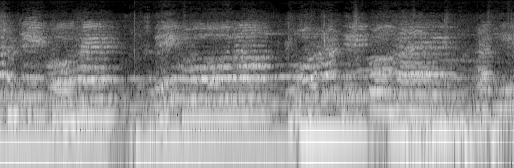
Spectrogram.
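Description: A mixed group of men and women singing a Hindi patriotic song together, with long held notes, over a steady low accompaniment that moves to a new note every second or two.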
